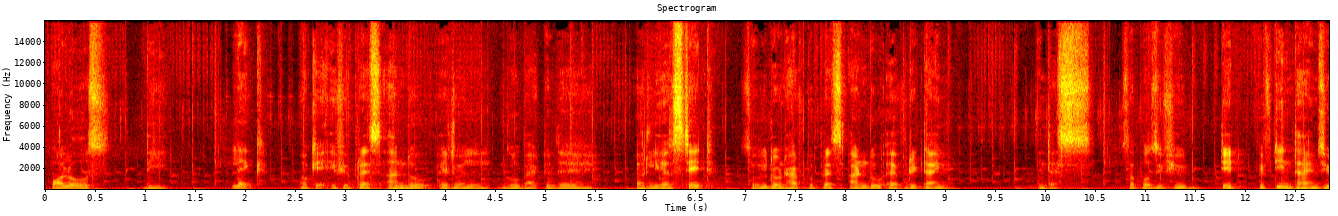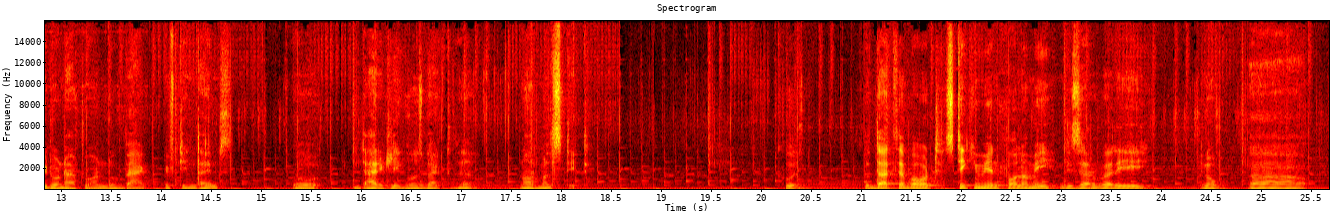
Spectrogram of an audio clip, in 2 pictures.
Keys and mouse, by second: 3.0-6.5 drag, 7.1-7.7 drag, 10.2 click, 18.8-19.6 drag, 20.0 alt+shift+middle click, 20.4 ctrl+middle click, 20.8 alt+shift+middle click.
